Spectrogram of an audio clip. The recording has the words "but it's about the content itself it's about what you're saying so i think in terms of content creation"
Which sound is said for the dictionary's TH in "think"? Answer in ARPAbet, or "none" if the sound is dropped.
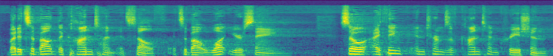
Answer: TH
